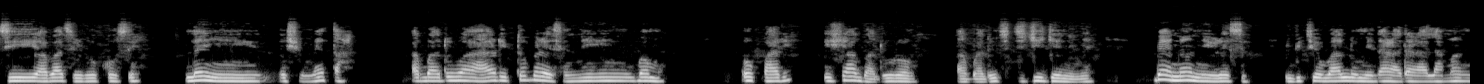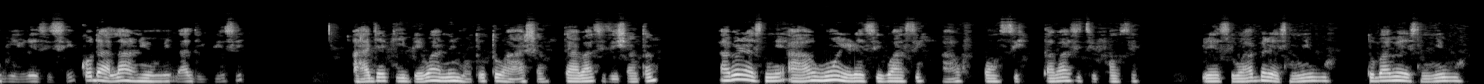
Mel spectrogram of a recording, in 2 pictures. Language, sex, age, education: Yoruba, female, 30-45, tertiary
